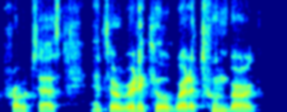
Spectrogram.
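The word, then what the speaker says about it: Thunberg: and to ridicule Greta tun Berg the H is silent in Sweden a 16th she's now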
